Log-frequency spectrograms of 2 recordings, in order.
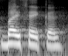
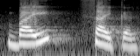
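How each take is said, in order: First: Said in the usual way. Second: bicycle slowly split, pause after बाई; syllable break. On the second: Shown as a demonstration. Teacher showing the break in the word, bicycle in two slow parts. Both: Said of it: "इसमें देखें break आ रहा है".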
